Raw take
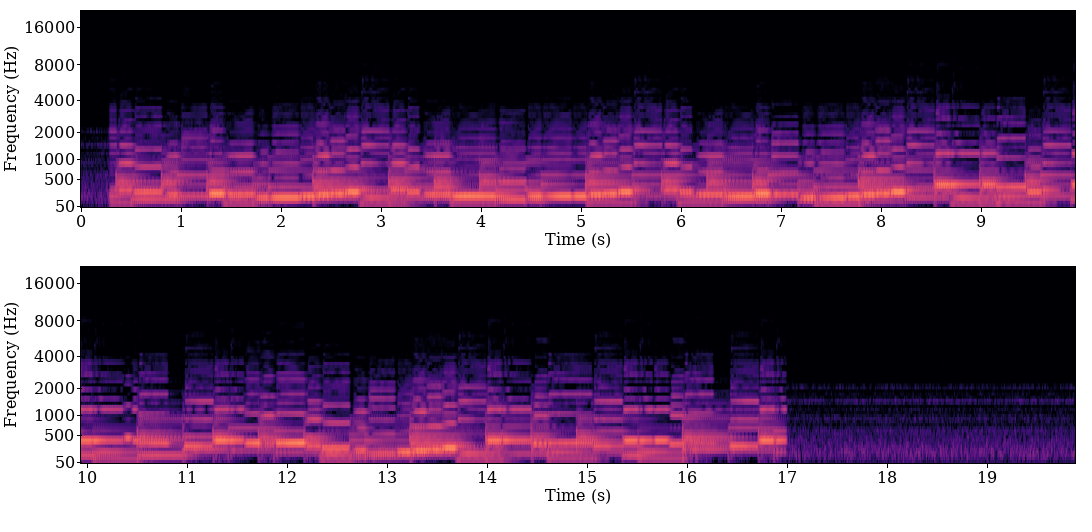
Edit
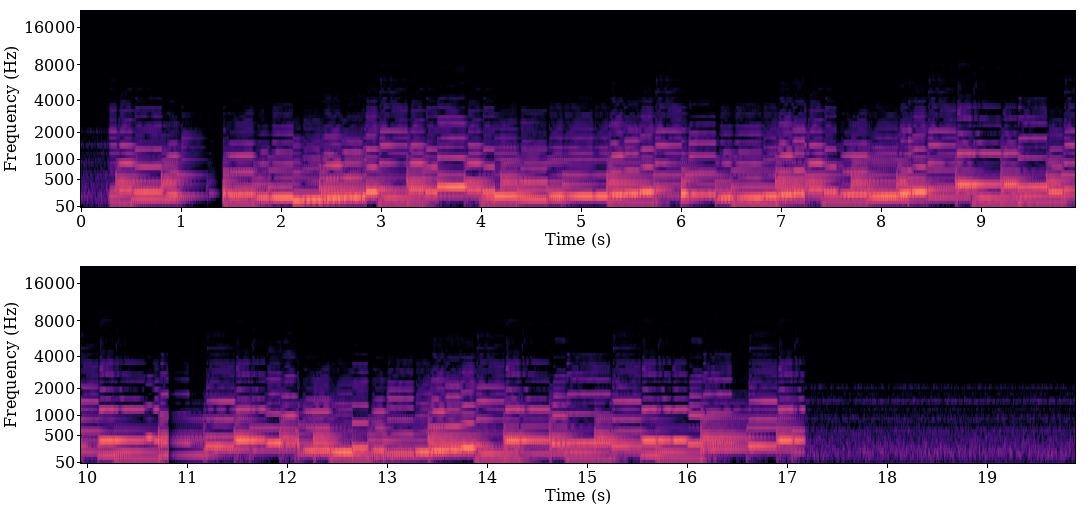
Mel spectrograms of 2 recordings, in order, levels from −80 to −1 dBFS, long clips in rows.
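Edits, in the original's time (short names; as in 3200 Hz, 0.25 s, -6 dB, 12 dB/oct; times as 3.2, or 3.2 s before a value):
0.93–1.42 fade out quadratic
2.12–2.67 speed 75%
3.38–3.92 swap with 11.9–12.47
5.79–6.83 move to 8.06
10.6–11.07 fade in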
